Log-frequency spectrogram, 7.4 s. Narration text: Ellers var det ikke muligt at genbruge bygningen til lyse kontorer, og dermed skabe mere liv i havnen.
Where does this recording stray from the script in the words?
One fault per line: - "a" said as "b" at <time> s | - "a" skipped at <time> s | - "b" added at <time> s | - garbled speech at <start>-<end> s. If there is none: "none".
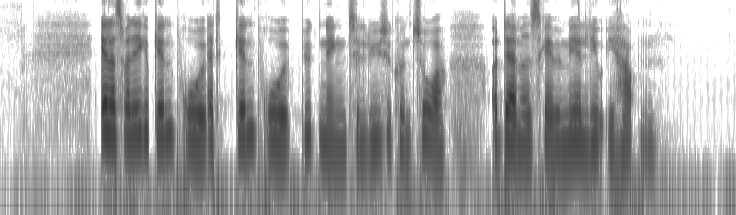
- "muligt" said as "genbruge" at 1.5 s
